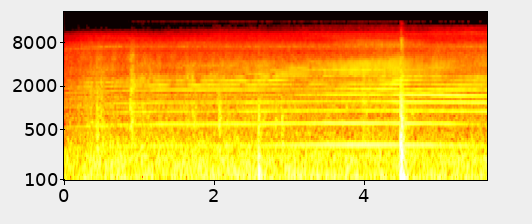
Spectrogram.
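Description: GEPRC Cinelog 35 FPV quadcopter sitting on the ground with its brushless motors spinning at idle: a steady whine that slowly grows louder. Two light knocks, a small one about two and a half seconds in and a sharper one about four and a half seconds in.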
